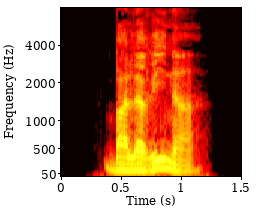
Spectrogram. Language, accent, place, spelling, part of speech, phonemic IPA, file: German, Germany, Berlin, Ballerina, noun, /baləˈʁiːna/, De-Ballerina.ogg
- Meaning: 1. ballerina (a female ballet dancer) 2. ballet flat (type of women's shoe similar to a ballet shoe)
